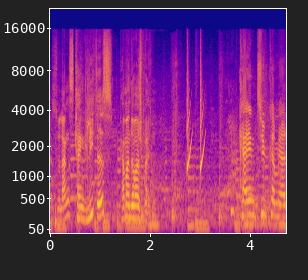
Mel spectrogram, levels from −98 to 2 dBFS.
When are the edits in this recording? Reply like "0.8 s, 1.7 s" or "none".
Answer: 2.5 s, 3.7 s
